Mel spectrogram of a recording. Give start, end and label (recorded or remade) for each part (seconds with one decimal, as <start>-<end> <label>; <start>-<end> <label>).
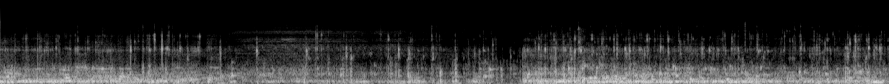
0.0-2.3 remade; 2.3-8.9 recorded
